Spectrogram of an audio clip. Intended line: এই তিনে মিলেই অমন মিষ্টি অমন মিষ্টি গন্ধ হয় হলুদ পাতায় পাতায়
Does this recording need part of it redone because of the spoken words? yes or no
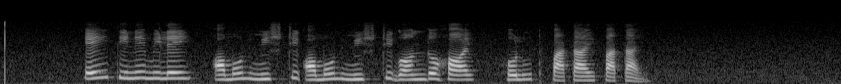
no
